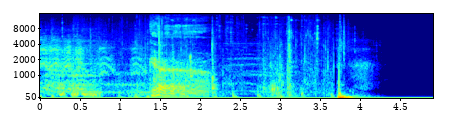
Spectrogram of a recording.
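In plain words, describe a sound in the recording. A horse's hooves thud on the ground.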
